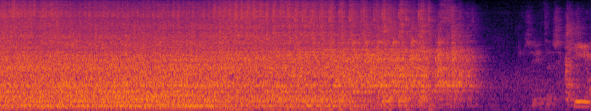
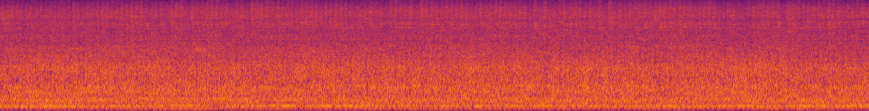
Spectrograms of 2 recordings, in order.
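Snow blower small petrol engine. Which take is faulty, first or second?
second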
